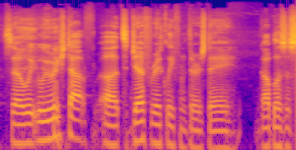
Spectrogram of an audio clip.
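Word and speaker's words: Geoff Rickly: We actually reached out to Geoff Reekley. I didn't say it right. Geoff Reekley. – Uh-huh. – Geoff Reekley. Okay, there we go. Geoff Reekley. – Nailed it.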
